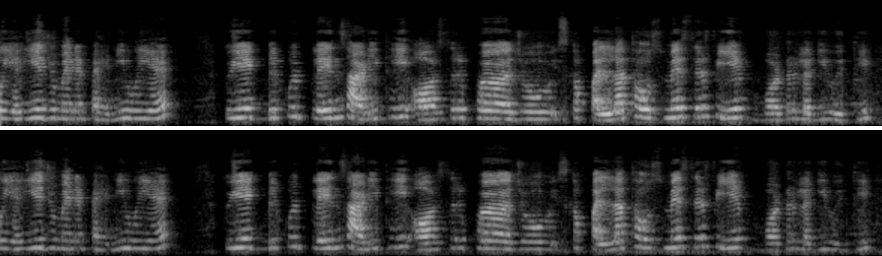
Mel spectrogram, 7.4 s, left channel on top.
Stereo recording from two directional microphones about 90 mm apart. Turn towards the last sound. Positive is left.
turn(degrees=25)  # may be behind; listen again after turning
